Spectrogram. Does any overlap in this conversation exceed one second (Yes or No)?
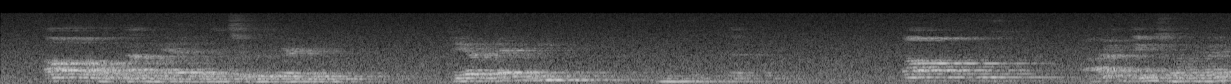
Yes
